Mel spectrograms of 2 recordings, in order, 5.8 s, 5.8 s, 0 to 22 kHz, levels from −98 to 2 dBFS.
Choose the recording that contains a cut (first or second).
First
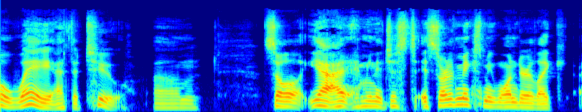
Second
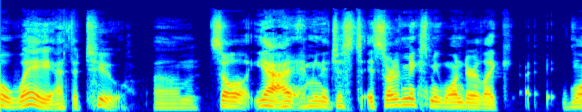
second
